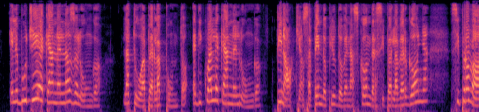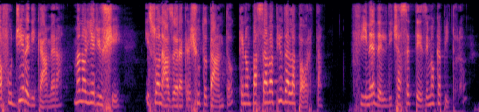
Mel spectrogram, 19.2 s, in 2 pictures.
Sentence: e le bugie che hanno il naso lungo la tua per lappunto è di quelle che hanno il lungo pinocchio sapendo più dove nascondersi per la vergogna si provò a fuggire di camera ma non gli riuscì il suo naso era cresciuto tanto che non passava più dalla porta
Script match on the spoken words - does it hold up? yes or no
yes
